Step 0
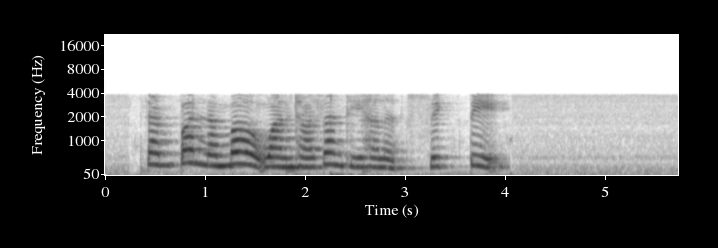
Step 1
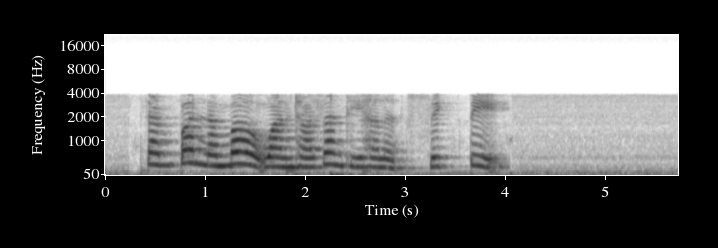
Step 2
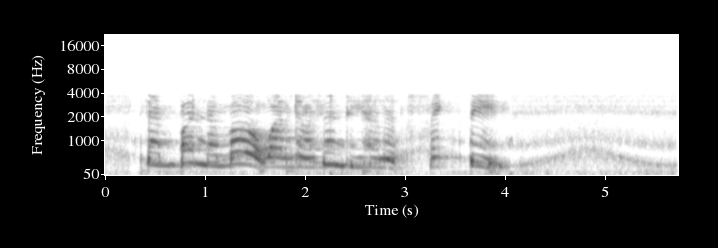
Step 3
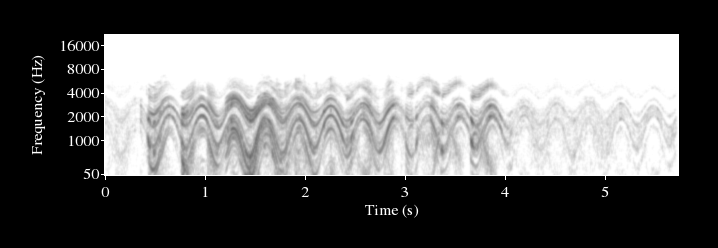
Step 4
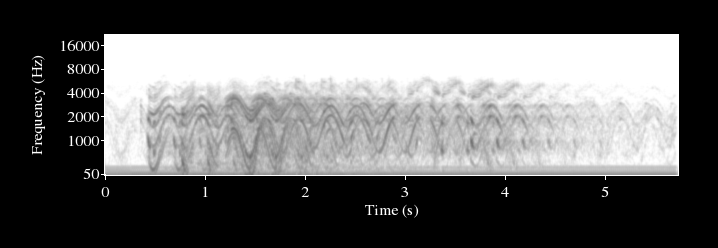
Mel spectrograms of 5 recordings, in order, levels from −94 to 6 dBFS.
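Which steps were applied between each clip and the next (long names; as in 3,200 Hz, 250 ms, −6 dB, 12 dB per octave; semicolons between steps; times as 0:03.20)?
low shelf with overshoot 140 Hz +7 dB, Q 1.5; level +4.5 dB
comb filter 2.2 ms, depth 52%; harmonic and percussive parts rebalanced harmonic −16 dB; formant filter swept between two vowels a-u 0.62 Hz; level +1 dB
delay with pitch and tempo change per echo 102 ms, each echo +2 semitones, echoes 2, each echo −6 dB; surface crackle 21 per second −58 dBFS; ring modulator whose carrier an LFO sweeps 1,800 Hz, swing 35%, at 3.1 Hz
mains hum 50 Hz, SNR 13 dB; repeating echo 257 ms, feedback 43%, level −5 dB; on a send at −18 dB: convolution reverb RT60 2.5 s, pre-delay 95 ms; on the sum: level −1.5 dB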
